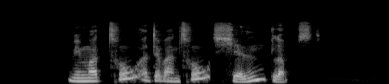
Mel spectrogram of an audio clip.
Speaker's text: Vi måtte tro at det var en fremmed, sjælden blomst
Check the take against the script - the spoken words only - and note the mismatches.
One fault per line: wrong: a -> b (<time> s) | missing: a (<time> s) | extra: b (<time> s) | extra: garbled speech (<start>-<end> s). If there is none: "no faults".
wrong: fremmed -> tro (1.8 s)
